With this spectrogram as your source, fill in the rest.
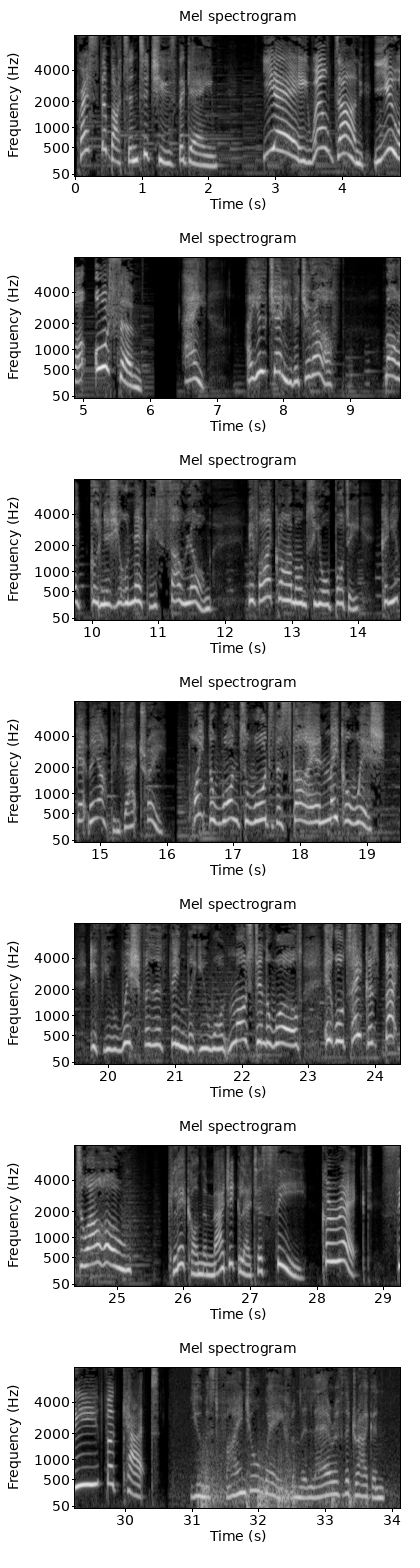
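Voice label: British, Toys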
